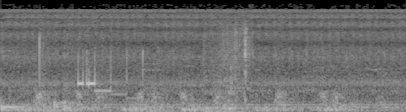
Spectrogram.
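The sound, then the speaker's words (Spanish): Telephone keypad dialing tones while redialing a dropped call: a few short, faint beeps stand out over soft hiss and light mechanical clicking. “Bueno, y perdimos el contacto con la llamada. Vamos a ver si la podemos volver a enlazar.”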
